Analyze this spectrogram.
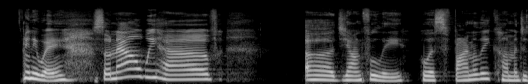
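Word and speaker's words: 姜拂黎: So I'll just tell you how to pronounce it in general. Jiang, Jiang Fuli. Jiang Fuli. Very simple.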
